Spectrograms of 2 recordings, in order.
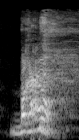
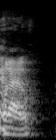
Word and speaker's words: Breuer: Ja, och det är Marcel Breuer, hur uttalar man det? – Breuer. – Jag säger det snabbt, Breuer.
